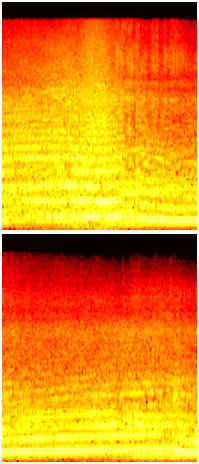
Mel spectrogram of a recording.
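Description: Honda Civic engines revving hard as the cars accelerate away in a street race. The engine pitch climbs, then drops sharply at an upshift about a second and a half in and again near the end.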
